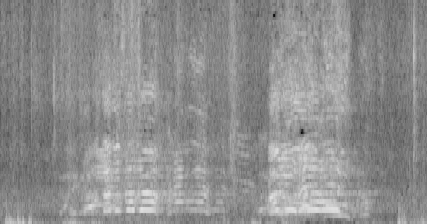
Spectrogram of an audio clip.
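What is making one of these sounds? Young men shout loudly to each other across an open field.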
